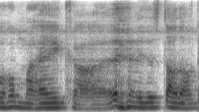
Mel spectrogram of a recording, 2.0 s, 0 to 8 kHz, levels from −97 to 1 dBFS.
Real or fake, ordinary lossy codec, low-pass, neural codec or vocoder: real; none; none; none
